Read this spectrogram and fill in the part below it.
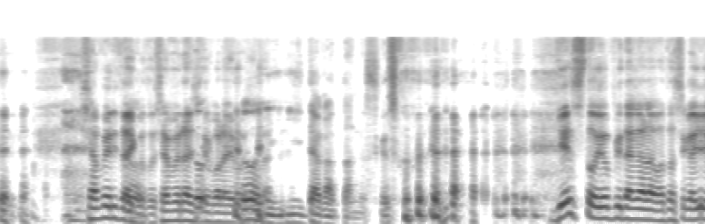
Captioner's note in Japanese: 笑い; 笑い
